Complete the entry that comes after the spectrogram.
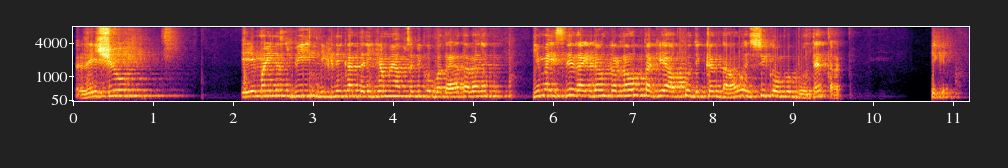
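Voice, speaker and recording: A man's voice: high voice, steady tone, normal speed, pauses often, warm tone, highs cut off. A man with an Indian accent teaching an exam-prep math lesson, working through problems and often checking that students follow. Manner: instructive, checks understanding with frequent short questions. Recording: very echoey room.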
